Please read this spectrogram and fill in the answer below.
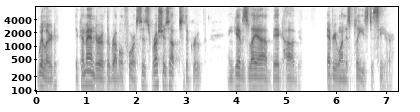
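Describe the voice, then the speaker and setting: Brief: male narrator for screenplay directions, low voice with husky grain, measured delivery. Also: steady tone. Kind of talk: scripted narration.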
